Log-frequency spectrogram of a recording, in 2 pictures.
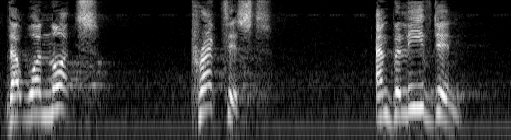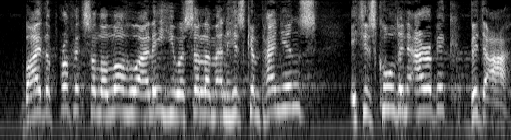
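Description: A middle-aged man giving a measured, emphatic religious lecture at a stand mic on a large studio stage before an audience. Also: very high voice, big-room sound. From England. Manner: measured, emphatic, with expressive hand gestures. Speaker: Islamic preacher. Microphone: stand mic at a lectern.

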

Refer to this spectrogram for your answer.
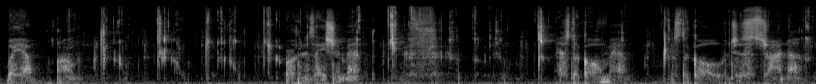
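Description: A man's voice: takes it slowly, pauses often. A young American man giving a casual, slangy, rambling ASMR whisper close to the mic while chewing gum. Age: young adult. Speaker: ASMR creator and podcaster. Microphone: close desktop condenser mic with foam cover.

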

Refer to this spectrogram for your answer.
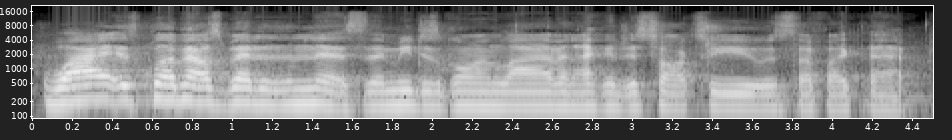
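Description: Chatty low-voiced woman on a phone livestream. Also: steady tone, a little fast, slight background noise. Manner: chatty, rambling, laughs easily, motherly with kids. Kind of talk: casual livestream chat. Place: home kitchen, indoors. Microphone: phone held close.

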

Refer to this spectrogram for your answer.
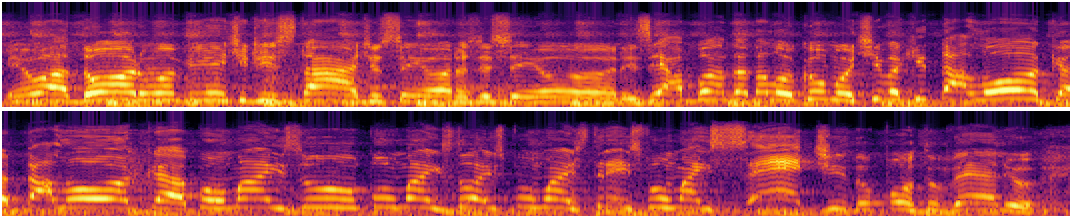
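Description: A Brazilian man doing live football commentary with explosive, drawn-out shouted goal calls and excited repetition. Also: very high-pitched, over music. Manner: excitable, repeats catchphrases.

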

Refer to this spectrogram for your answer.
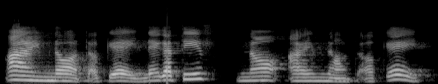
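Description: A woman's voice: on the low side, slow pace. A woman English teacher from Mexico, checking answers in an online class with patient, repeated praise. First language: Spanish. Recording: dull lo-fi video call audio.

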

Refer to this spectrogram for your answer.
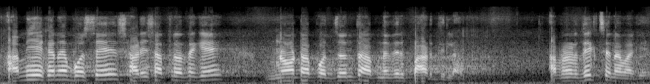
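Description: A man giving a devotional scripture lecture and answering listeners' questions, animated, acting out little dialogues and slowly chanting mantras. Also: high voice. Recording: long hall reverb with faint background noise.

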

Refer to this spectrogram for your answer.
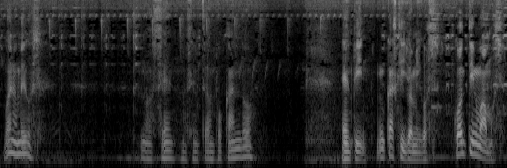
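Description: A man's voice: fairly low pitch, expressive, measured pace, vocal fry, long pauses, a little mellow, slight background noise. A man narrating a casual outdoor metal detecting vlog, chatty and constantly addressing his viewers as friends. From Colombia. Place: outdoors in nature.

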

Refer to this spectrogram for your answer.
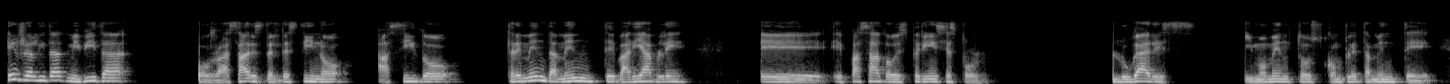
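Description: Older guy talking real slow, stops and repeats a lot, dull lo-fi sound. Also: medium pitch, expressive. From Ecuador. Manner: slow and hesitant, repeats words while searching. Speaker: interview guest, painter and author. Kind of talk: reflective interview talk. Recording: dull lo-fi audio.

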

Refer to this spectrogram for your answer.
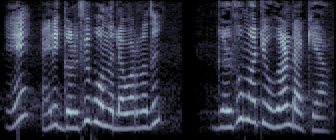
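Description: A woman voicing a naive, chatty middle-aged woman in a cartoon, with a squeaky, argumentative manner. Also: fairly quick, darkish tone, slight background noise. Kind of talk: cartoon voice acting.

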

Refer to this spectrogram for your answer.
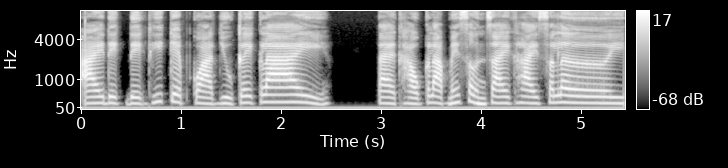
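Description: A woman narrating a romance audio novel in a calm, gentle storytelling manner. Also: medium pitch, unhurried, dry recording, studio quality. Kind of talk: scripted narration.

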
